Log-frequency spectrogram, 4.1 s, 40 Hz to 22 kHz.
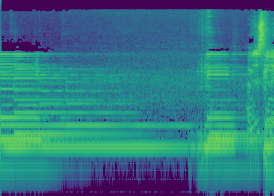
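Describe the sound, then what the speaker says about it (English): A guitar on both pickups through a Spark 40 amp with heavy delay and echo, a held chord ringing and repeating as it slowly fades, followed by a couple of fresh strums near the end. "you hear there's a lot of delay and echo on this setting"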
